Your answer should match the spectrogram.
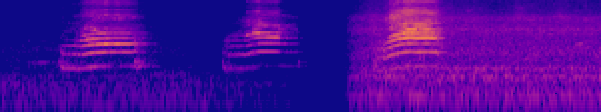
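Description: Black-and-white domestic cat meowing three times, short drawn-out calls about a second apart, the third the loudest.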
